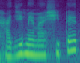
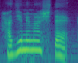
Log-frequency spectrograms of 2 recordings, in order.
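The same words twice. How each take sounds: First: The i after sh is fully pronounced. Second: The i after sh is almost silent. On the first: The speaker calls it wrong. "bukan hajimemashite" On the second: The speaker calls it right. "huruf shi dalam bahasa Jepang memang tidak terlalu diucapkan huruf i-nya"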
